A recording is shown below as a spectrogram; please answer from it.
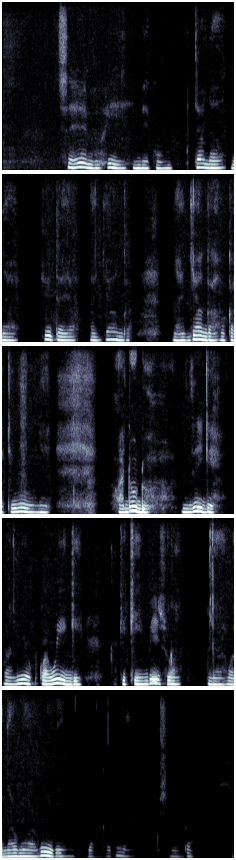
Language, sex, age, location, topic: Swahili, female, 25-35, Kisumu, health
